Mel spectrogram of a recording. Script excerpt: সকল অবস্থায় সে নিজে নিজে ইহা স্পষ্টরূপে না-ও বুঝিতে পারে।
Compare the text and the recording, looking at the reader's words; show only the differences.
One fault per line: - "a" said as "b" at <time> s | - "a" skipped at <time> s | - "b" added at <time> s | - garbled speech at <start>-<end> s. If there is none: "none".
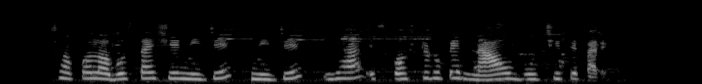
none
